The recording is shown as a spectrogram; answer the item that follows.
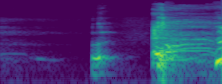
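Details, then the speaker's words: Two harsh, throaty cough bursts from an adult woman, the second longer and rougher, after nearly choking while trying to imitate a donkey. "Excusez-moi mais bon j'ai voulu [grognement] faire le bruit de l'â complètement raté et en plus j'ai failli m'étrangler."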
